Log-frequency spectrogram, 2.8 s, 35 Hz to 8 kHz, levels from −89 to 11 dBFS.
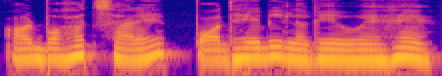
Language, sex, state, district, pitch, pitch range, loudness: Hindi, male, Assam, Kamrup Metropolitan, 125 Hz, 115-135 Hz, -13 LUFS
